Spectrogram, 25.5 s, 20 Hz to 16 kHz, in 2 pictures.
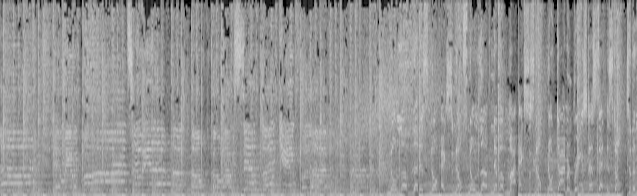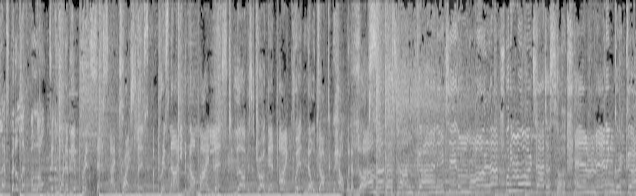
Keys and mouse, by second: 0.0-3.1 drag, 3.1 s, 3.9 ctrl+z, 4.0 s, 5.2-6.9 drag, 5.4 ctrl+z, 6.8 s, 7.8-10.2 drag, 9.6 s, 11.2 s, 11.7 a, 14.3 ctrl+Tab, 15.3 click, 16.9 x, 18.6 ctrl+Tab, 20.2 click, 20.5 g, 22.1 ctrl+r, 23.0 a, 23.4-25.2 drag, 23.9 e.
